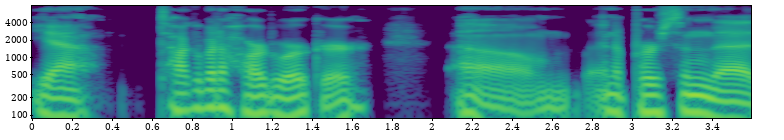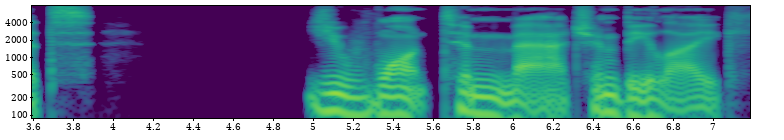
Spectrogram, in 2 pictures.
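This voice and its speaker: A man talks at a very slow pace with long, frequent pauses, a fairly low pitch with very wide swings, vocal fry and very even loudness. The recording is very clean with a silent background and a dry, close sound with no echo. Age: 30s. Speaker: former detective, nonprofit founder. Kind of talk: podcast interview. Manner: conversational, warm.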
